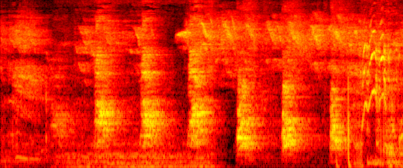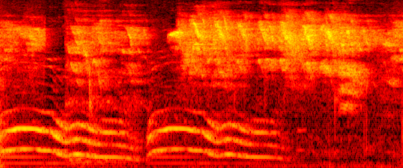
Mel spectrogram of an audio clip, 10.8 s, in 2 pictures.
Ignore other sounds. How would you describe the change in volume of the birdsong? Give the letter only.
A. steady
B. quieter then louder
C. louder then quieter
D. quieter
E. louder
E.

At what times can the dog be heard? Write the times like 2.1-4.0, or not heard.
0.7-9.4.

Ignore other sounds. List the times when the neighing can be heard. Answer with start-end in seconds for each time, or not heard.
4.5-5.5.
